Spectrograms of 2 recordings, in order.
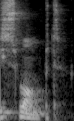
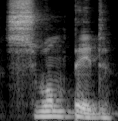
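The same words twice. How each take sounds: First: The ending adds no extra syllable. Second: The ending is said as an extra syllable. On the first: The speaker calls it right. "It should be swamped" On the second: The speaker calls it wrong. "They tend to overpronounce them as id"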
